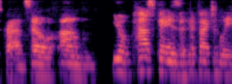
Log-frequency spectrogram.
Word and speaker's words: Pass@K: I don't know how to say it. Is it like Pass@K? Mhm. Yeah, Pass@K.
